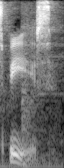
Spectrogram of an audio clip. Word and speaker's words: Spies: And before long, he meet German immigrant and fellow labor agitator August Spies. Yes, that's how it's pronounced.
